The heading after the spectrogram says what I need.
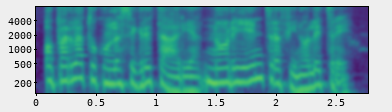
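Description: A woman's voice: medium pitch, animated, fast, no echo, studio quality, voice pushed up, natural voice. Woman voicing a fretful print-shop foreman. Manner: fretful, cautious, rule-bound. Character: anxious fussy male print-shop foreman.

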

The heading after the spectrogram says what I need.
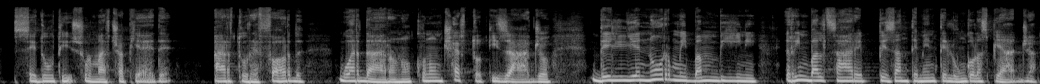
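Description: A woman narrating an audiobook with expressive, dramatic storytelling. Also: sits low. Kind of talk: audiobook reading.

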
